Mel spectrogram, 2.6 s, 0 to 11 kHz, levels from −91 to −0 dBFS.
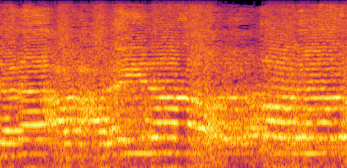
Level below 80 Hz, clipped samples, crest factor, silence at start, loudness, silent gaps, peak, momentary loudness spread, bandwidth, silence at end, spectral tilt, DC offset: -32 dBFS; 8%; 4 dB; 0 s; -4 LUFS; none; 0 dBFS; 2 LU; 11 kHz; 0 s; -1 dB/octave; under 0.1%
